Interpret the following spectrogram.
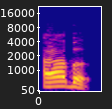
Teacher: দুই ঠোঁট জোরে একটার সাথে আরেকটা বাড়ি খাচ্ছে ঠিক আছে তখন ওই আরেকটা আওয়াজ হচ্ছে আব তারপরে আক তারপরে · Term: কলকলা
